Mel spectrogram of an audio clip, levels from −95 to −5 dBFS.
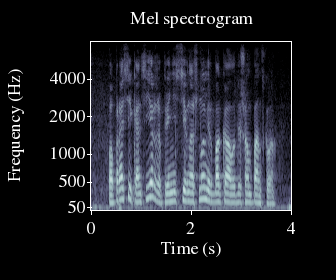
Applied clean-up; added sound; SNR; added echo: none; none; none; none.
